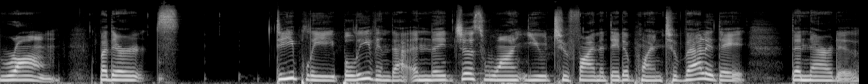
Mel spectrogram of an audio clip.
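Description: A woman with a Chinese accent speaks at a medium pitch. Her pace is fairly slow. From China. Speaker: podcast host, data scientist. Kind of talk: casual interview.

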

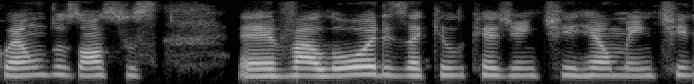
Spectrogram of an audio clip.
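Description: Speaking at a moderate pace, a woman with a fairly high pitch has an unremarkable speaking voice, recorded dry and close with no echo. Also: quiet background. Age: 30s. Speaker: corporate diversity and HR professional. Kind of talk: panel discussion.

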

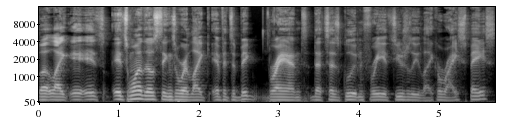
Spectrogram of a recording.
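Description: The man talks fairly quickly in a dark, mellow tone. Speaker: podcast co-host. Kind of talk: casual chat. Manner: casual, laughing.

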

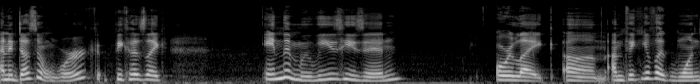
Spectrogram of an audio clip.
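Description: On a very clean recording with a silent background, a woman speaks in a normal speaking voice at medium pitch, moderate pace and ordinary pitch variation. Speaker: solo podcaster. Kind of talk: casual monologue.

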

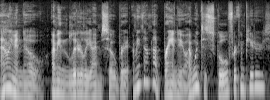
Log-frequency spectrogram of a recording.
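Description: Moving at a fairly quick pace, a man in an American accent makes very wide pitch swings. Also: medium pitch for a man. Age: 40s. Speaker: podcast co-host, forklift driver. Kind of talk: casual chat. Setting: home recording late at night.

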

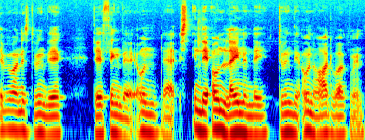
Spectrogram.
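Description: A man's medium-pitched, dark, mellow voice in a Cape Town accent, monotone and flat, at a moderate pace. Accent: Cape Town South African English. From Cape Town, South Africa. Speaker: stand-up comedian. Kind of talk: casual interview chat.

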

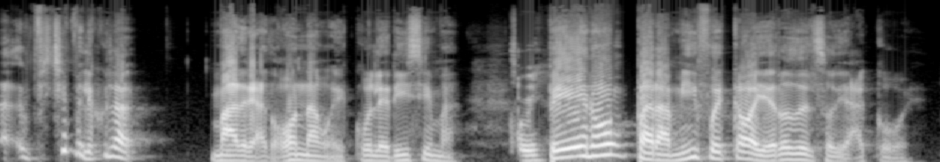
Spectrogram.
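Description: A man's fairly high voice with vocal fry and very wide pitch swings, at a moderate pace. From Sonora, northern Mexico. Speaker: podcast co-host, film commentator. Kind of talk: casual chat.

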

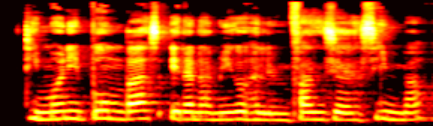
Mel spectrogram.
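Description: A woman with a Rioplatense accent speaks in a dark, mellow tone. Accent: Argentine Spanish (rioplatense). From Argentina. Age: 20s. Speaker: podcast co-host. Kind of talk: casual chat.

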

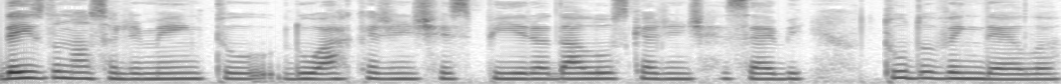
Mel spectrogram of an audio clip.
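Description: At a moderate pace, a woman speaks at a medium pitch in a dark, mellow tone with monotone, flat intonation. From Brasília, Brazil. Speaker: podcaster. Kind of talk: solo reflective monologue.

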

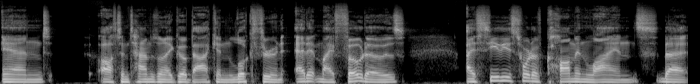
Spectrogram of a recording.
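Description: In a very clean recording with a silent background and a dry, close sound with no echo, a man with an ordinary speaking voice talks at medium pitch and a moderate pace with fairly even intonation. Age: 20s. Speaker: photographer. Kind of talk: casual chat.

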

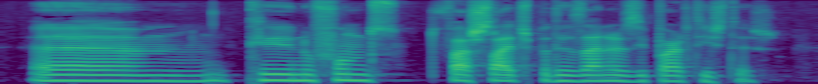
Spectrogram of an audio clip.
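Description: A woman is heard in a very clean recording against a silent background. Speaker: podcast co-host. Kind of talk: casual chat.

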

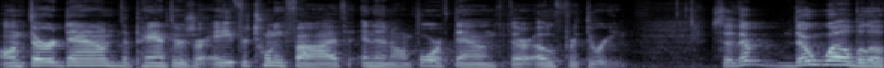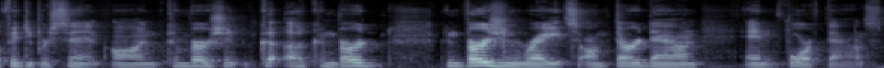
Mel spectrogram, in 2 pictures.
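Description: Recorded very cleanly against a silent background, a man with an American accent and an unremarkable speaking voice talks at a moderate pace, fairly high in pitch, with ordinary pitch variation. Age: young. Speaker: sports podcast host. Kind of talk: solo sports commentary podcast. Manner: casual, many fillers.

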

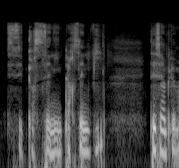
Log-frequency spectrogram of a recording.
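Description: A woman speaks. The sound is dry and close, with no echo. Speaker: podcast host. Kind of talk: motivational monologue. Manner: hesitant, many fillers.

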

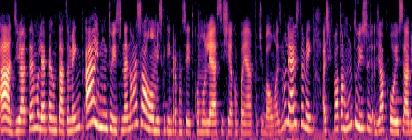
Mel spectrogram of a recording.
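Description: Very fast speech with hardly any pauses and lively intonation, over noticeable background noise. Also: woman, high pitch for a woman. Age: young. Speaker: podcast co-host. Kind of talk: casual chat.

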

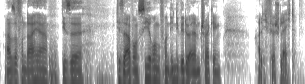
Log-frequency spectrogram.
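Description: A man with a slight Bavarian accent speaks at a moderate pace in a dark, mellow tone and monotone, flat intonation. He leaves long, frequent pauses, and the recording is very clean with a silent background. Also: medium pitch for a man. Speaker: podcast co-host. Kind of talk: casual chat.

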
